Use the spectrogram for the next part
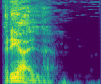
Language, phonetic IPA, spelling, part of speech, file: Russian, [rʲɪˈalʲnə], реально, adverb / adjective, Ru-реально.ogg
- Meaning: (adverb) 1. really, in reality 2. objectively 3. specifically, factually; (adjective) short neuter singular of реа́льный (reálʹnyj)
